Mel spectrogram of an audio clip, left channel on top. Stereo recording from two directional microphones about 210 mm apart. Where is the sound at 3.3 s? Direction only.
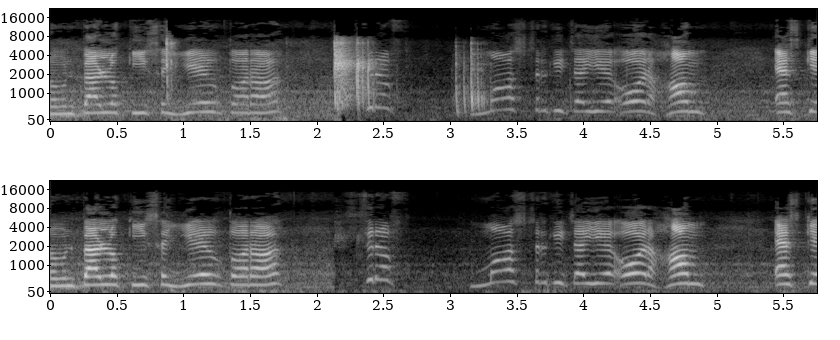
30° right (ahead or behind).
